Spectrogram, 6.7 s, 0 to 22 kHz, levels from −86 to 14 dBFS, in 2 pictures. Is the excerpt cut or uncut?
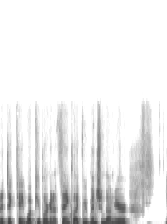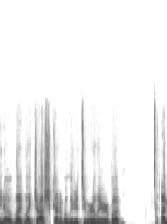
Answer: uncut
